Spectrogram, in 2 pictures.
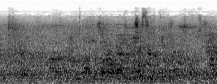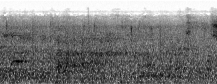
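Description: Men and women chat in a murmur that echoes through a large hall.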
